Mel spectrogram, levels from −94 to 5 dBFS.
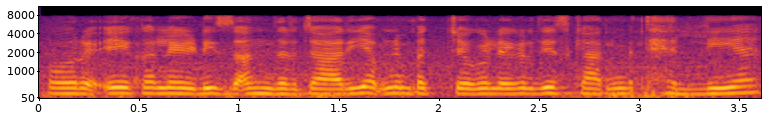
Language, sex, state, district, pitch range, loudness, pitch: Hindi, female, Haryana, Jhajjar, 190-205 Hz, -13 LUFS, 195 Hz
